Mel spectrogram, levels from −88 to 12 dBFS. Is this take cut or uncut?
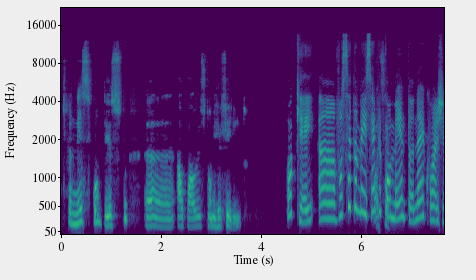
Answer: uncut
